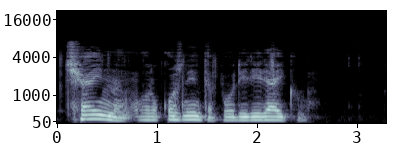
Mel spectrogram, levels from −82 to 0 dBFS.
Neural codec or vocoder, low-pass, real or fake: none; 7.2 kHz; real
